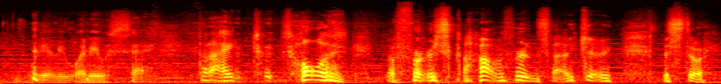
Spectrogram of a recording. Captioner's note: laughs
